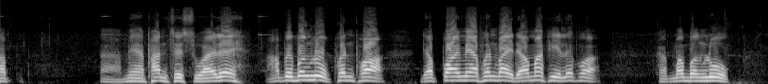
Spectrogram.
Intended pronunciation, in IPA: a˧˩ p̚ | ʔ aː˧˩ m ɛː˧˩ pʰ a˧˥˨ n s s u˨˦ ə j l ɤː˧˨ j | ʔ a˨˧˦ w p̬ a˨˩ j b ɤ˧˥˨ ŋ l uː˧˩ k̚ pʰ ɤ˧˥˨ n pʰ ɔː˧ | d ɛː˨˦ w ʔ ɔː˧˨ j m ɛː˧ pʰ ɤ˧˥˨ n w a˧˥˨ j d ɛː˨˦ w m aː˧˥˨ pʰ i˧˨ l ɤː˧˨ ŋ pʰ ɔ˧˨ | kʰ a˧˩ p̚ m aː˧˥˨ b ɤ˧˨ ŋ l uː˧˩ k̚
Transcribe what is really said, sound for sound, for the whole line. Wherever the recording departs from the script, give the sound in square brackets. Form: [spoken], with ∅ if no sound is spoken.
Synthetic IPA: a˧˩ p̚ | ʔ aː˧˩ m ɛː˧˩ pʰ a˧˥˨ n s s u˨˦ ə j l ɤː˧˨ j | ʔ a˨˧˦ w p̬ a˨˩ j b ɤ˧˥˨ ŋ l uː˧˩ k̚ pʰ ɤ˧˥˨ n pʰ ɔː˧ | d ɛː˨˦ w [p] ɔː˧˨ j m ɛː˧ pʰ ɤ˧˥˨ n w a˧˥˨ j d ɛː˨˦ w m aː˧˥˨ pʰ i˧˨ l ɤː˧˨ [∅] pʰ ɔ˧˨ | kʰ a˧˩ p̚ m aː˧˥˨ b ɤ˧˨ ŋ l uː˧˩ k̚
